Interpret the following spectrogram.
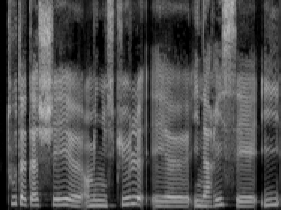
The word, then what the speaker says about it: Inari: le refuge d'Inari tout attaché en minuscule et Inari c'est i n a ri voilà comme ça se prononce mais voilà si vousir des infos sur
